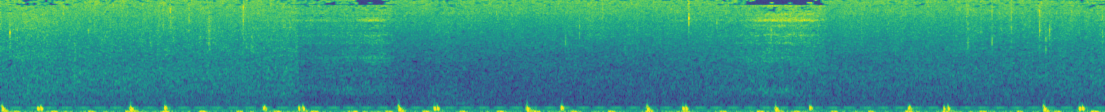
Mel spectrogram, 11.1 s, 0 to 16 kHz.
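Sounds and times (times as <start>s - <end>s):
heartbeat thumps: 0.0s - 0.6s, 1.2s - 1.8s, 2.6s - 3.2s, 3.9s - 8.3s, 9.0s - 9.7s, 10.4s - 11.0s
low hum: 0.0s - 11.0s.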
